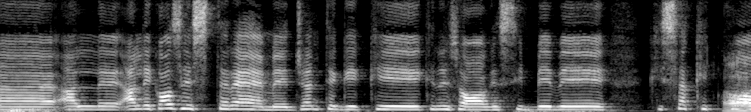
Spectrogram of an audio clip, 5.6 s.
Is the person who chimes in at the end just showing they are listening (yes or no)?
no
